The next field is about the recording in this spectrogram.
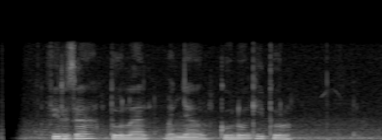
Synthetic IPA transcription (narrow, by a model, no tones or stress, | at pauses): firzat̪olanməɲaŋɡ̥unʊŋkit̪ʊl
